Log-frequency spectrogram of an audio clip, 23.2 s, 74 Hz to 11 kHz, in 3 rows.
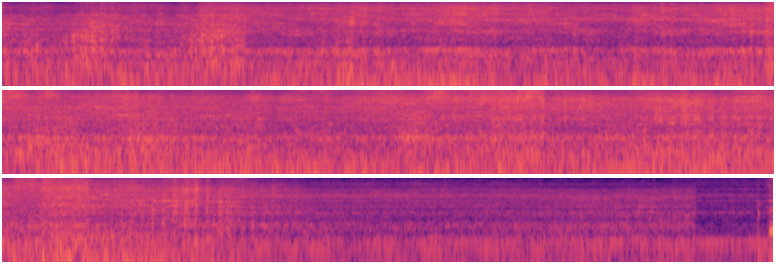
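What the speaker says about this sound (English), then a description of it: "I was very excited to see a DC GEVO leader and a Tier 4 GEVO trailing" A CSX intermodal freight train led by GE GEVO locomotives rolls past close by, a loud, continuous rumble of cars and wheels with rhythmic clatter that eases slightly toward the end.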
